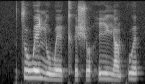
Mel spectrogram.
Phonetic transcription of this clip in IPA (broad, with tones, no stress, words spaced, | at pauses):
t͡su˦weː˦ɲu˨ weː˨kʰɪ˨ ʃʊ˨hiː˦ jã˨kʷɪ˦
